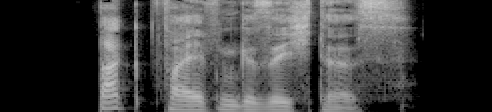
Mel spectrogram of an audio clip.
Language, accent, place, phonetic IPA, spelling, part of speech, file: German, Germany, Berlin, [ˈbakp͡faɪ̯fn̩ɡəˌzɪçtəs], Backpfeifengesichtes, noun, De-Backpfeifengesichtes.ogg
- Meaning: genitive singular of Backpfeifengesicht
